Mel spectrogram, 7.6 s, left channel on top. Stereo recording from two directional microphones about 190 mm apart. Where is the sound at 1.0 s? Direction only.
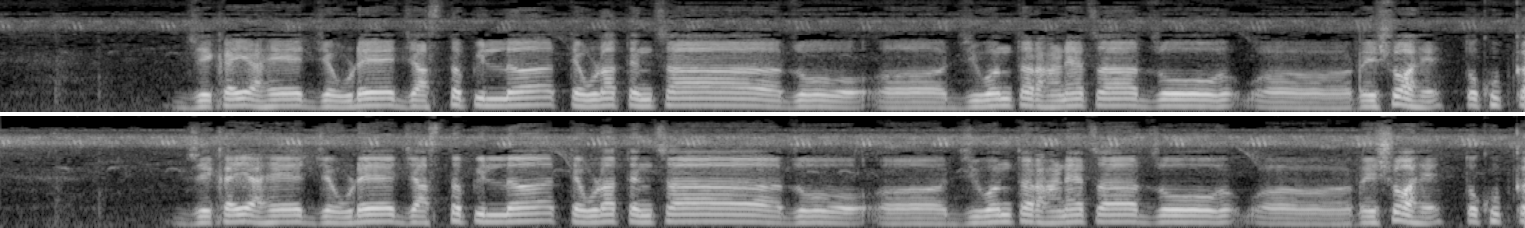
15° left (ahead or behind).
